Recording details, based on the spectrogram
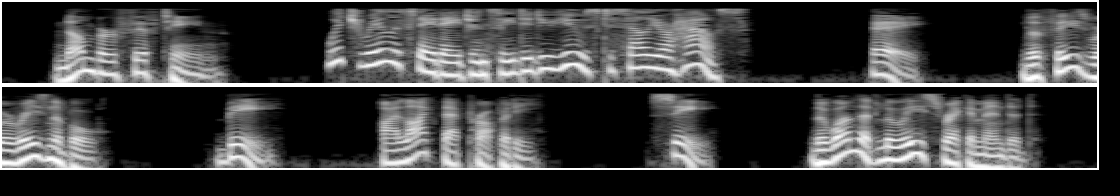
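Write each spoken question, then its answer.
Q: Which real estate agency did you use to sell your house?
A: C: The one that Luis recommended.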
